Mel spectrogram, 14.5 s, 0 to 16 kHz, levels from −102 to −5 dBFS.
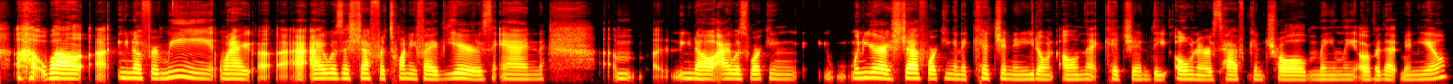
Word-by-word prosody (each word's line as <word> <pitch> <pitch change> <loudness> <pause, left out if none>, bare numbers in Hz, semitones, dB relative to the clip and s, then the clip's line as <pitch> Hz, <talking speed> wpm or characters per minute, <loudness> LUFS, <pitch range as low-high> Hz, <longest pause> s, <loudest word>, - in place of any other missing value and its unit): Uh, - - +3
well, 180 -2 +9
uh, - - +4
you 200 -1 -7
know, 190 -1 +1
for 185 -1 -4
me, 200 -2 -5
when 175 0 +3
I 170 -1 +2 0.3
I 390 - +4 0.2
I - - +1
was 185 0 -3
a 180 - -3
chef 180 0 -1
for 175 - -5
25 165 -3 -3
years, 170 -4 -1
and 160 0 -1 0.7
mm, 180 +2 -11 0.2
uh, - - -6
you 185 - -11
know, 165 -2 +3
I 170 +1 +6
was 170 -1 -4
working 170 -1 -6 0.3
w - - -19 0.2
when 195 0 -5
you're 200 -1 +5
a 180 - +2
chef 190 +2 +3
working 175 0 -3
in 160 - -9
a 155 - -8
kitchen 175 -1 -7
and 155 0 -10
you 160 - -6
don't 155 -1 -3
own 155 0 -2
that 155 -1 -7
kitchen, 155 -2 -9
the 150 0 -10
owners 150 -3 -2
have 150 -2 -3
control 145 -1 -1
mainly 150 0 -11
over 150 +1 -2
that 155 - -4
menu. 160 +5 -5
165 Hz, 200 wpm, -24 LUFS, 155-180 Hz, 0.7 s, well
